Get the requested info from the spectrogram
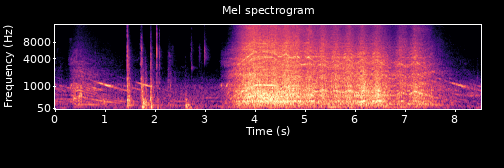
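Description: Power drill boring a hole through the mower's metal control panel: a loud, steady grinding whine with a wavering pitch that starts about three and a half seconds in and runs for about four seconds, after a few light clicks.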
